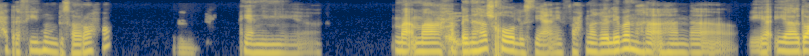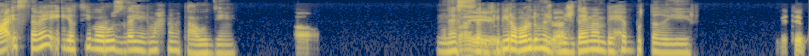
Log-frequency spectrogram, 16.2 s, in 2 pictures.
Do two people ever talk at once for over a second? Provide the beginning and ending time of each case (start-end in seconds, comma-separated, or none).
12.5-13.8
